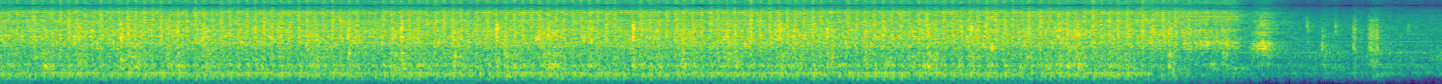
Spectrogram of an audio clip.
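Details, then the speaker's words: Historic Ford Willys Jeep "Go Devil" four-cylinder, long-stored, after fan belt tightened, choke being tuned: even steady idle, soft regular patter, no knocks or rattles, then shuts down; normal idle. "Don't hear no knots, rattles. Oh, and I did tighten up that fan belt. And it's idling. Little go devil. And I'm trying to play with the choke, try to find the good spot. I ain't believing that. Purring like a kitten."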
